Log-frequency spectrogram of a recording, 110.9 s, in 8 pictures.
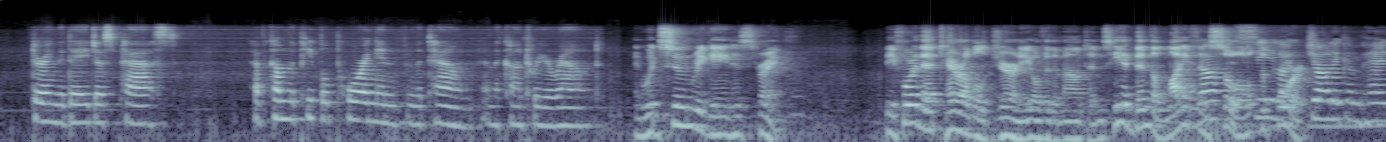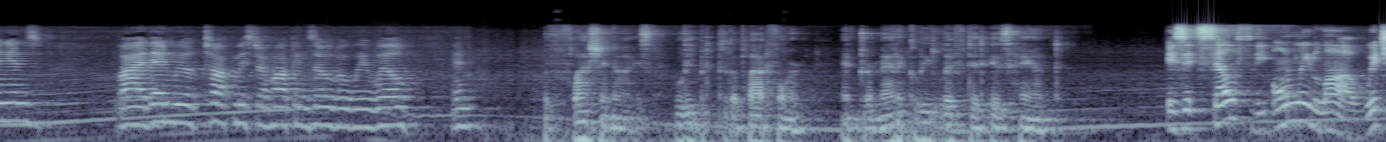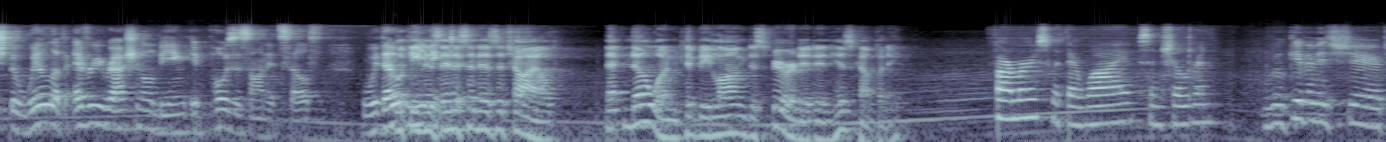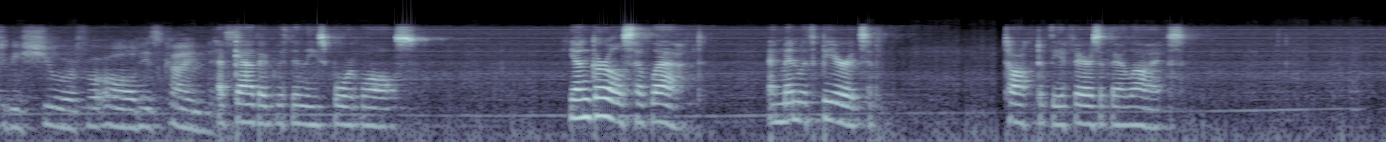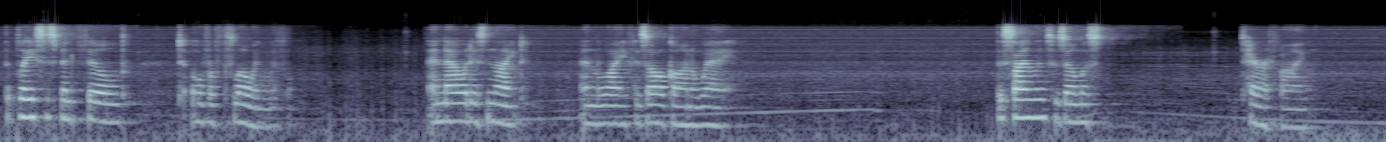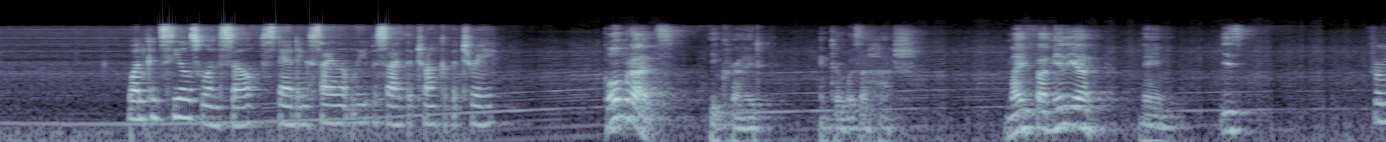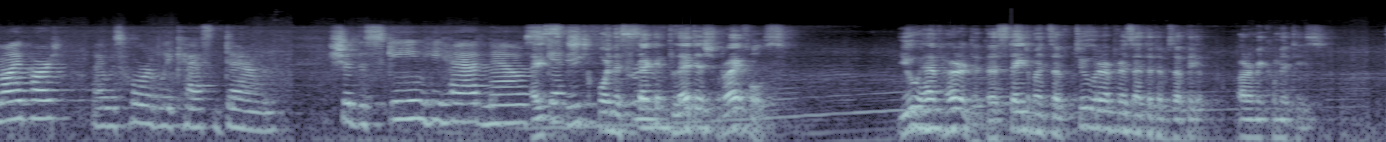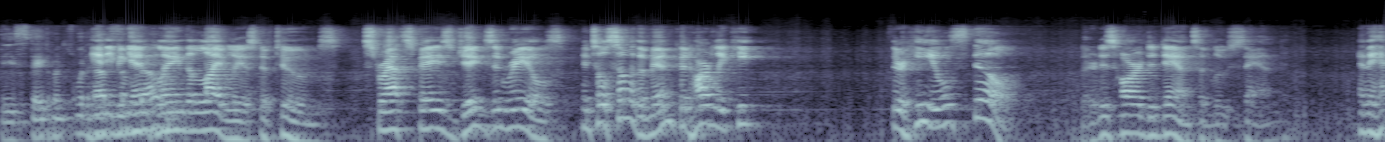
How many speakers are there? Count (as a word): five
